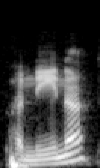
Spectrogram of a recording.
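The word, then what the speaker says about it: Peninnah: He had one wife named Hannah, who had no children, and I'm going to butcher this name, Panina. Does that sound right? – Yeah, that's what I came up with in my head.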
